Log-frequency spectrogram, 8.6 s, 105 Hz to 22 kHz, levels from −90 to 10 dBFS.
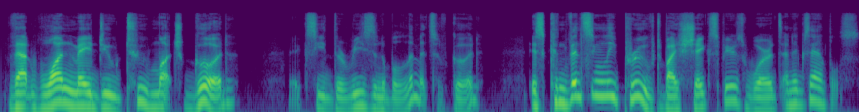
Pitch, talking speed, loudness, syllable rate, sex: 135 Hz, 145 wpm, -21 LUFS, 3.8 syllables/s, male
